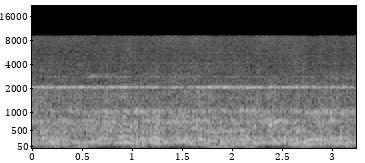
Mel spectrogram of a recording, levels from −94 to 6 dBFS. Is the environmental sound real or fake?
fake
